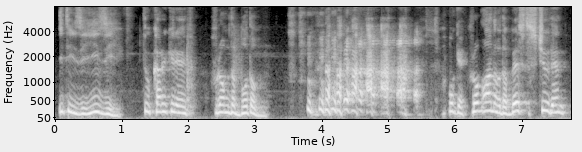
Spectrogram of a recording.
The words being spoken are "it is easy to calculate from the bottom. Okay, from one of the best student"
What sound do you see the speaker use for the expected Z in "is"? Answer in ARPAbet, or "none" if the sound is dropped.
Z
